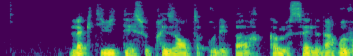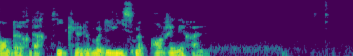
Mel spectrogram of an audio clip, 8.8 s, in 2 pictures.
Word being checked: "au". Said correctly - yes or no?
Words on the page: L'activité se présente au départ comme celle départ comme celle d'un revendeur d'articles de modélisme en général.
yes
